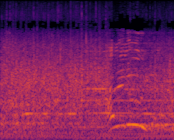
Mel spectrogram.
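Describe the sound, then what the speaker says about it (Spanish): A church congregation applauding the Lord during a worship service, dense sustained clapping with a rising vocal exclamation heard over it partway through. "Dele un aplauso al Señor con todo su corazón."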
